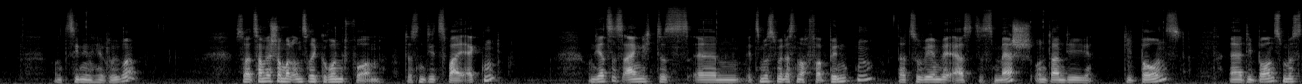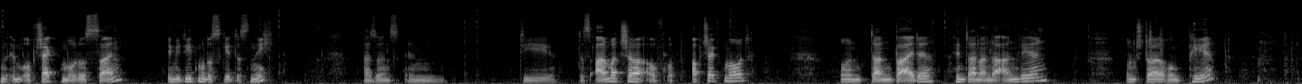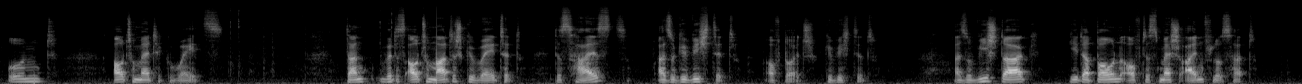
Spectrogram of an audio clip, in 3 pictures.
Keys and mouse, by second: 1.4-3.1 middle drag, 5.1 Tab, 7.2-8.4 drag, 8.4-9.2 right drag, 10.4-13.1 right drag, 13.6 click, 13.8 click, 14.0 click, 17.8-19.6 drag, 20.3-22.1 drag, 22.4-24.2 drag, 24.6 ctrl+p, 26.0 ctrl+p, 29.9-31.6 drag.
